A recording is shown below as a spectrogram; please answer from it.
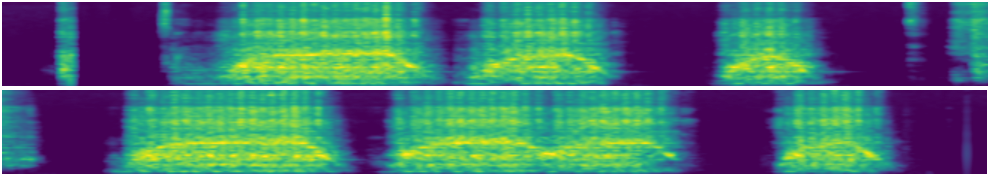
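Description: Serger sewing machine stitching checkered fabric for a T-shirt dress, running in several sustained bursts of a few seconds each with short pauses between, steady and fairly close, no talking.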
